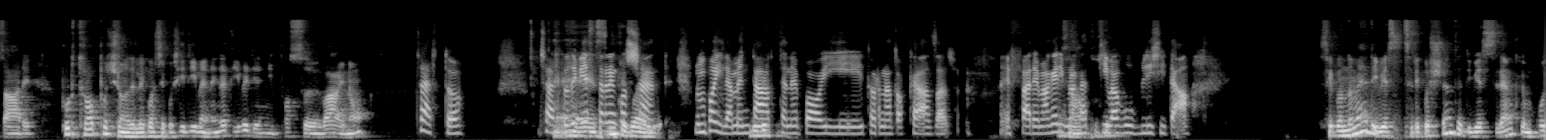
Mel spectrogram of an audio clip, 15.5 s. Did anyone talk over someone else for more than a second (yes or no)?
yes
